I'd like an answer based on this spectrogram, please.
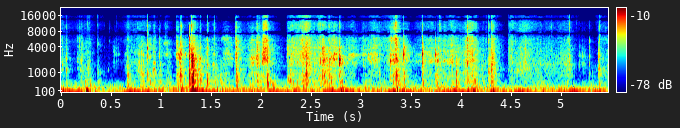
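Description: Paper money and cash envelopes being handled: a run of irregular rustles, crinkles and quick flicks, with a sharper crackle a little over a second in.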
